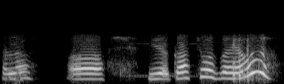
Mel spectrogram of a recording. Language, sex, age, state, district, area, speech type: Kashmiri, female, 30-45, Jammu and Kashmir, Bandipora, rural, conversation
